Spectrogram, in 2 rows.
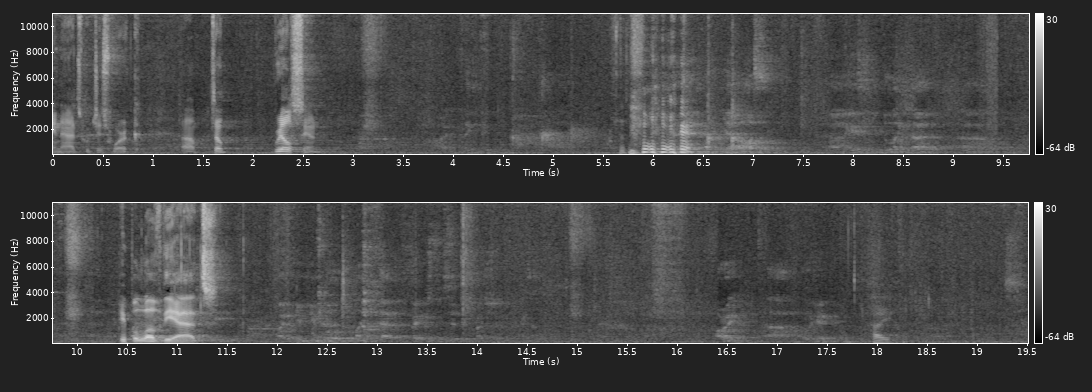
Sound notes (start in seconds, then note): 4.5 light applause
